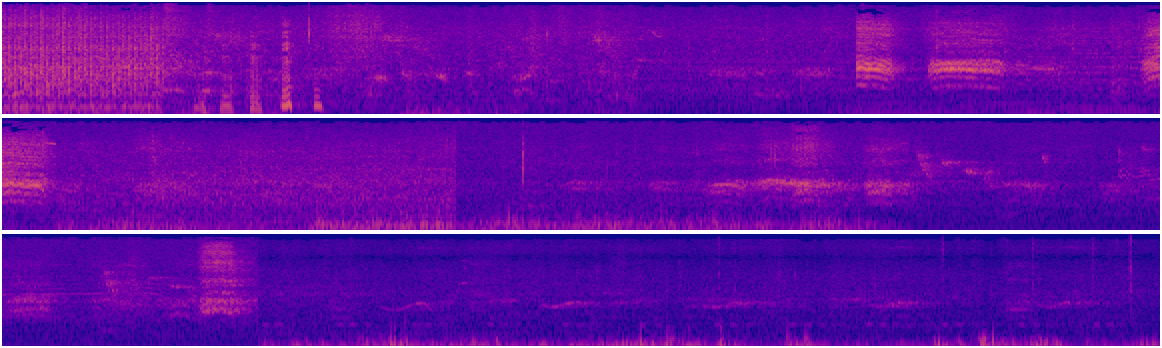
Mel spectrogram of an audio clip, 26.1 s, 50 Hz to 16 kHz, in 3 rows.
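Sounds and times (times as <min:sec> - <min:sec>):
crows cawing: 0:05.3 - 0:09.1, 0:09.7 - 0:10.1, 0:12.9 - 0:15.6, 0:16.2 - 0:17.8, 0:18.7 - 0:19.3.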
